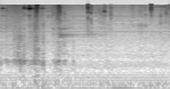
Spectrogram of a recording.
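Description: Small metal clasps on a purse strap clinking and jingling as they are handled, with a couple of sharper clicks in the first half second.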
